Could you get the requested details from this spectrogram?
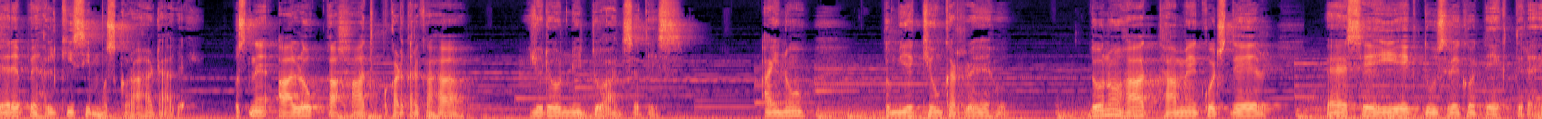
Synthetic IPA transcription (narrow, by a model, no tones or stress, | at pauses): ʃɛːɾepeɦɐlkisimʊskʊɾʔa̰ːɦəʈa̰ːɡɐ̰iː | ʊsneʔaːloːkːahaːt̪ʰpɐkəɽkəɾkɐɦa | juːɖõːnʈniːɖ̚ʈuã̰ːnsə̰ɾd̪ɪ̰s | aːɪnoː | t̪ʊmjekjõːkɐɾːɐɦeɦoː | d̪oːnõɦaːt̪̚ʰːaːmẽkʊt͡ʃʰd̪eːɾ | ɛːseɦieːkd̪uːsɾekod̪eːkʰt̪eɾɐ̰ɦḛː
